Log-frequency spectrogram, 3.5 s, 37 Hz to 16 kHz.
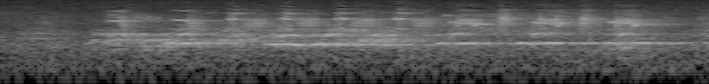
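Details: Loud nasal, honking white-vented myna (Acridotheres grandis) calls, Ubon Ratchathani, Thailand, 26 December 2020, running almost continuously with squeaky overtones and brief breaks, slightly rising and falling in loudness.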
